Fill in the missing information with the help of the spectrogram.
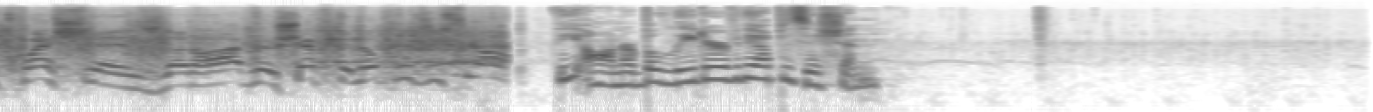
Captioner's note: some Applause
